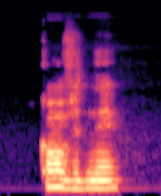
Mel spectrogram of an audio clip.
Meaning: third-person plural imperfect indicative of convenir
- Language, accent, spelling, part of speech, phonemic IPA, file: French, Canada, convenaient, verb, /kɔ̃v.nɛ/, LL-Q150 (fra)-convenaient.wav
